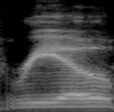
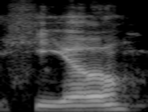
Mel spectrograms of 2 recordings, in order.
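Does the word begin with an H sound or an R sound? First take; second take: R sound; H sound. First: The word begins with an R sound. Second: The word begins with an H sound. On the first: This is how it is commonly said elsewhere. "everybody says Rio" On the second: This is how locals say it here. "here they pronounce it Hio"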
